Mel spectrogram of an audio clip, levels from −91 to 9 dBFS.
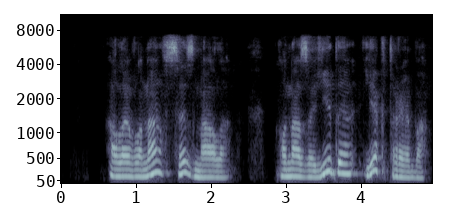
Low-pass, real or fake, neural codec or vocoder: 7.2 kHz; fake; codec, 16 kHz, 4.8 kbps, FACodec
